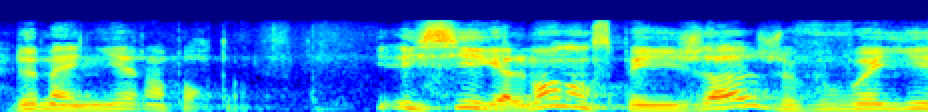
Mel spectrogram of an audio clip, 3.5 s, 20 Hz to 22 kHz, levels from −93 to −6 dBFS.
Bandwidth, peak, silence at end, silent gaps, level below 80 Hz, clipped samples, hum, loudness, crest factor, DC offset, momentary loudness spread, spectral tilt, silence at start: 10 kHz; -10 dBFS; 0 s; none; -78 dBFS; under 0.1%; none; -27 LUFS; 20 dB; under 0.1%; 20 LU; -2 dB/octave; 0 s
